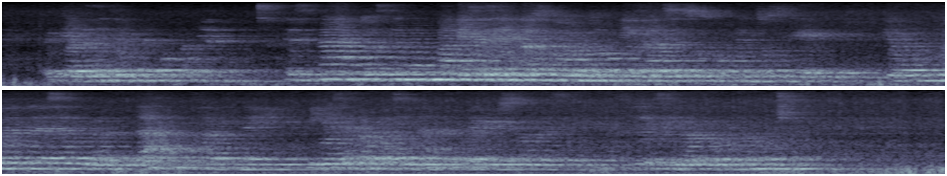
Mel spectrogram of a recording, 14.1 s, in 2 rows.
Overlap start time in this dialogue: 3.4 s

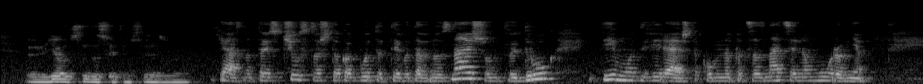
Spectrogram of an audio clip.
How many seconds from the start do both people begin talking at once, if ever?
none

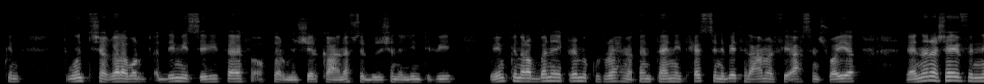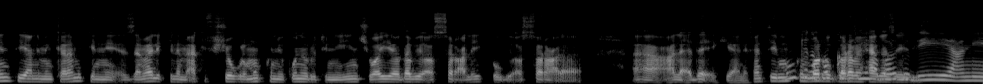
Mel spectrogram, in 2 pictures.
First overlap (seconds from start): 17.7 s

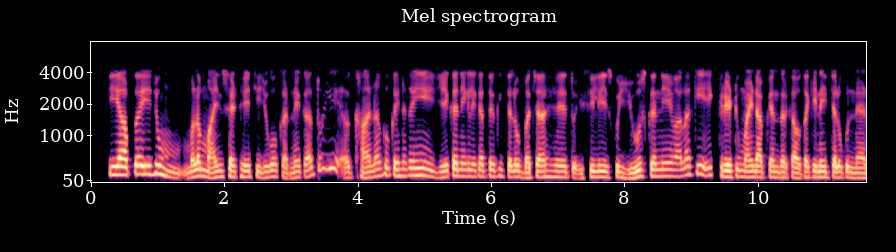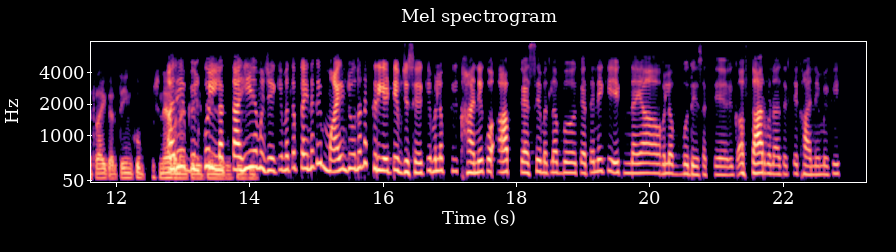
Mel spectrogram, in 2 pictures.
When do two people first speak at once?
12.8 s

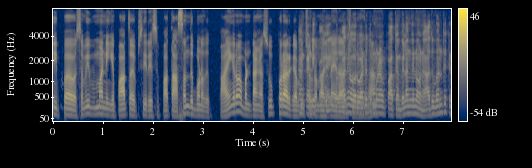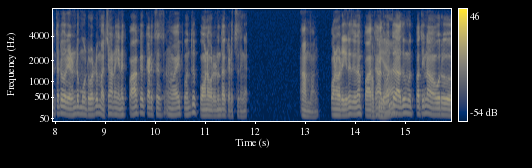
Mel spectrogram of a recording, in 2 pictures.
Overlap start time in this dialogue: 4.9 s

